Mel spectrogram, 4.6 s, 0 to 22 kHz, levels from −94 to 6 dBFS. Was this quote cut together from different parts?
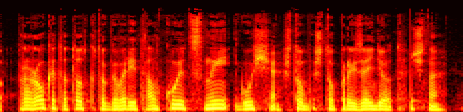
yes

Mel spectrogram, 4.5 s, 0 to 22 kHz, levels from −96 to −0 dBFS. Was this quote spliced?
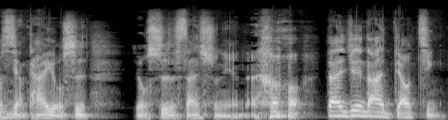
no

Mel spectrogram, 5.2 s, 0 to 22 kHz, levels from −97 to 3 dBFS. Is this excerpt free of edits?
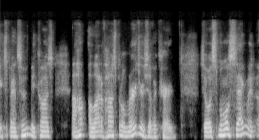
yes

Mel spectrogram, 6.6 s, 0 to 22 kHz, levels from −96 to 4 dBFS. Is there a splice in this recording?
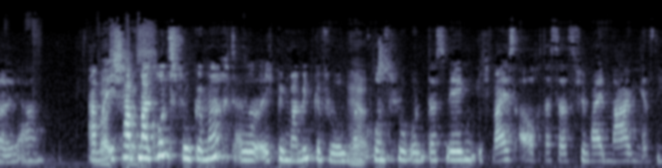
no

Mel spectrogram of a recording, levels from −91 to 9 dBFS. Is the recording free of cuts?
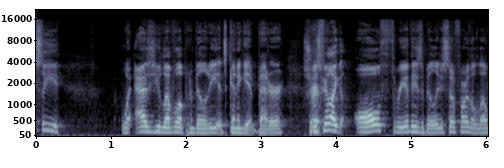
yes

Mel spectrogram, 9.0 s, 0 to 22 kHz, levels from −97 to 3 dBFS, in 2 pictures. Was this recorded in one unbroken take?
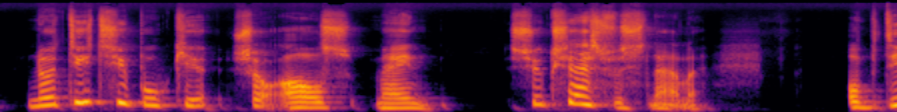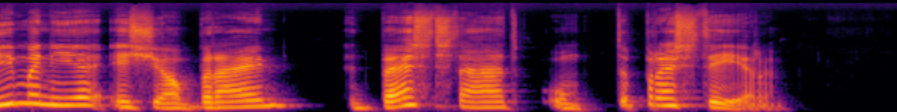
no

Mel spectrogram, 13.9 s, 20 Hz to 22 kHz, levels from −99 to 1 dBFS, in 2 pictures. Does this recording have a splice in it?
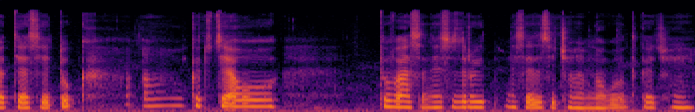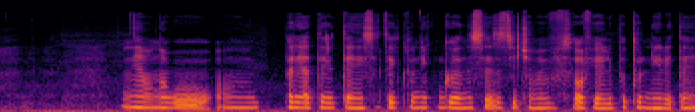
yes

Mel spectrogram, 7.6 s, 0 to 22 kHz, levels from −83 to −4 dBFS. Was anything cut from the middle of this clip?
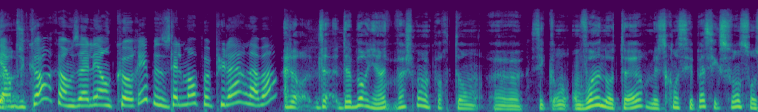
yes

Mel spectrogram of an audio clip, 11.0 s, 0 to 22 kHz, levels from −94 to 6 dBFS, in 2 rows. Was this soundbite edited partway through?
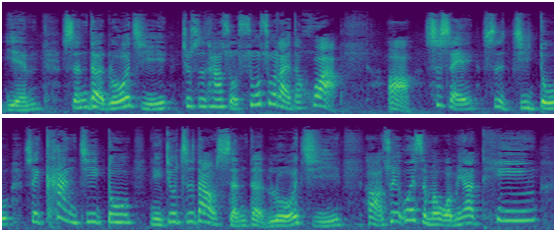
no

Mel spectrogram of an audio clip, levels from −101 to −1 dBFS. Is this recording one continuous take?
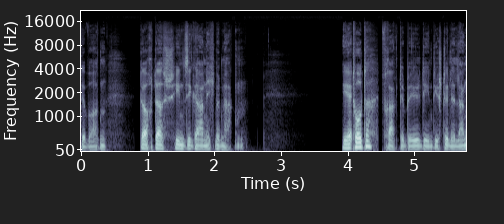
no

